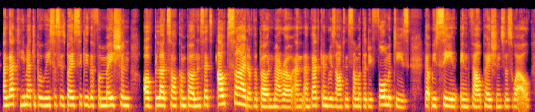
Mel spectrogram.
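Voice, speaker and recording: South african lady giving an online talk on diet, lots of ums, restarts herself. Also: mid-range voice. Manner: hesitant, many fillers and restarts. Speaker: dietitian lecturer. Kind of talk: online lecture presentation.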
